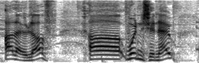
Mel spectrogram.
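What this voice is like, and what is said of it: Put-on London-style accent. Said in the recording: “You got a little accent. Ever since you've gone to London, you seem like you sound a little different.”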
